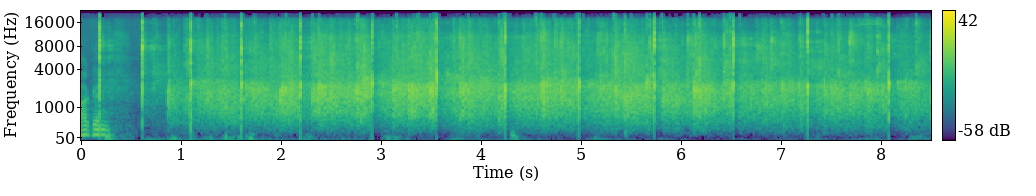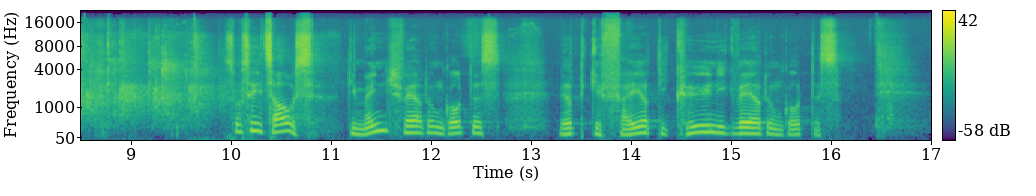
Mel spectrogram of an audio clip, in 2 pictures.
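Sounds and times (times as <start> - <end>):
speech: 0.0 - 0.5, 10.0 - 16.2
audience applause: 0.6 - 10.5.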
